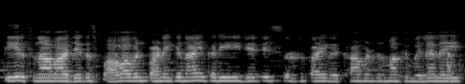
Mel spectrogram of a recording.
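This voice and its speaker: A man with a Punjabi accent reciting Sikh scripture in a steady chant, pausing to instruct the congregation earnestly. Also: a little high. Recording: dull lo-fi recording.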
